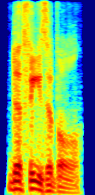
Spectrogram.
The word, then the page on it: defeasible: British English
